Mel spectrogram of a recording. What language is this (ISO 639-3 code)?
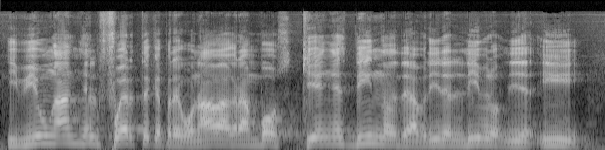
spa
